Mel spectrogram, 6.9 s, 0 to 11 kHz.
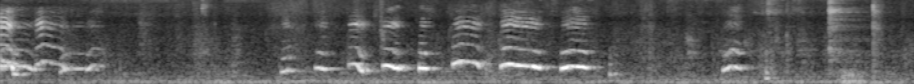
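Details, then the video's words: White Swiss Shepherd puppies, 26 days old, indoors: a series of high, wavering whines and squeals, some arching up and down, in short bursts with brief pauses between them. "2019 puppies 26 days old"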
